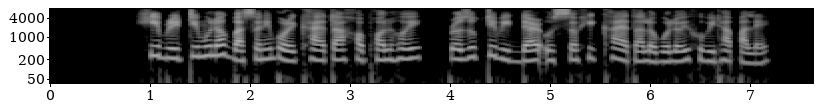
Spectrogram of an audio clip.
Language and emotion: Assamese, neutral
